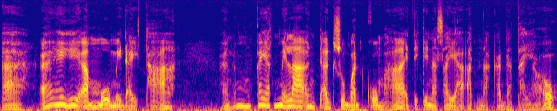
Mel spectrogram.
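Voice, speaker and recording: A humble village man, acted out by a man with an Ilocano accent, low-voiced but swinging widely in pitch. He is eager, hesitant and deferential, in radio-drama style over faint noise. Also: very animated, slow pace, fairly bright tone, heavily acted. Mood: flustered, earnest.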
